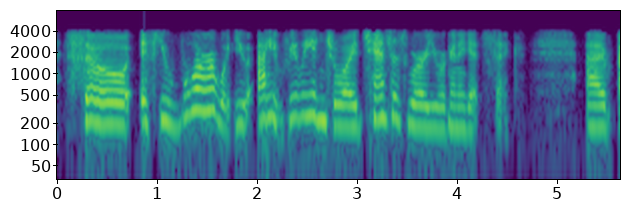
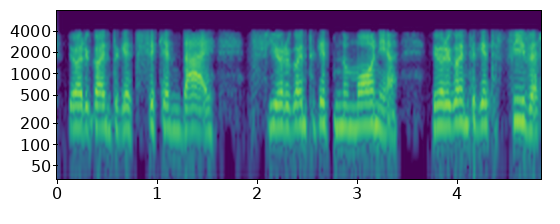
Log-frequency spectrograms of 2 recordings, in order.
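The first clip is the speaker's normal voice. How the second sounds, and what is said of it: Imitates another person's accent. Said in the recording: “I'll try and do it in my dad's accent”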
